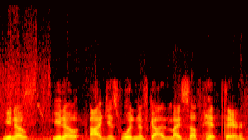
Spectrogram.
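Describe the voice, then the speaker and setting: A man's voice: a little high, lively intonation, moderate pace, fairly bright tone. A man voicing a nerdy male tech sidekick in an improvised comedy fan dub, scolding and swearing. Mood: mocking.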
